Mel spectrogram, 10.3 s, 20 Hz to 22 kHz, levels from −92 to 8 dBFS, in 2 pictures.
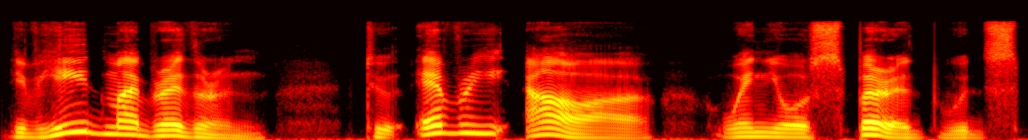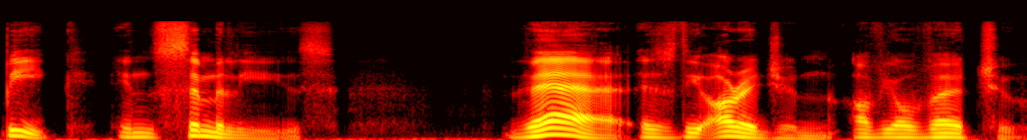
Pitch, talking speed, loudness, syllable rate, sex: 125 Hz, 125 wpm, -19 LUFS, 3.8 syllables/s, male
